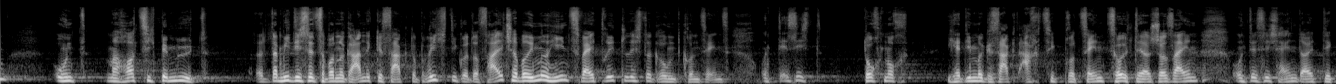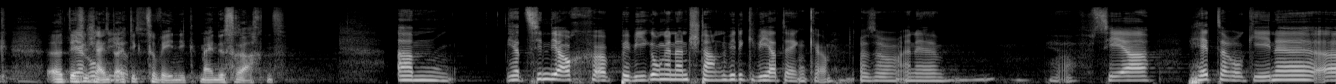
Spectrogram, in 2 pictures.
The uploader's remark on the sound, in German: Live vom FAQ Bregenzerwald 2021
